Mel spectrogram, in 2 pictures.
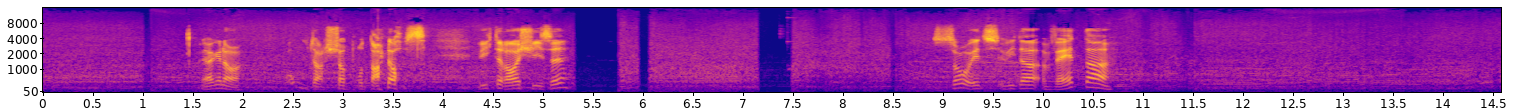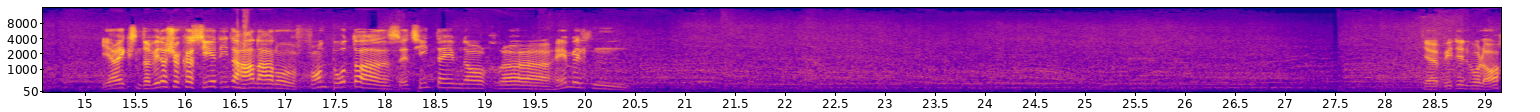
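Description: Racing car engines whine and roar steadily.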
